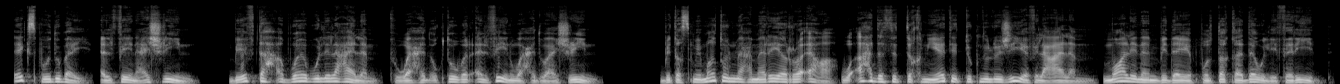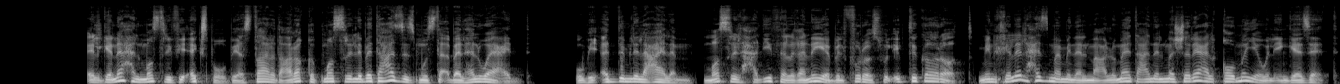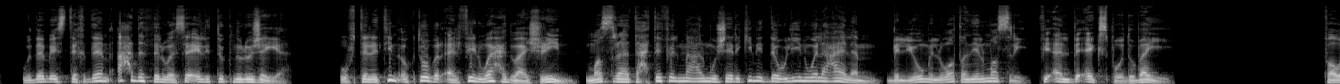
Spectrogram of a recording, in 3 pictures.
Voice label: arabic events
